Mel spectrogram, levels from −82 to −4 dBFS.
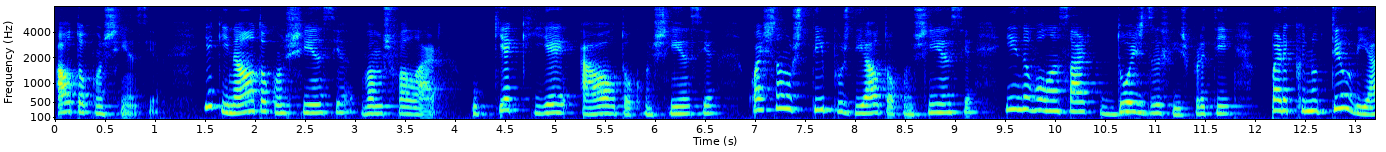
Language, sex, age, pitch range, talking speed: Portuguese, female, 20-39, 195-255 Hz, 150 wpm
